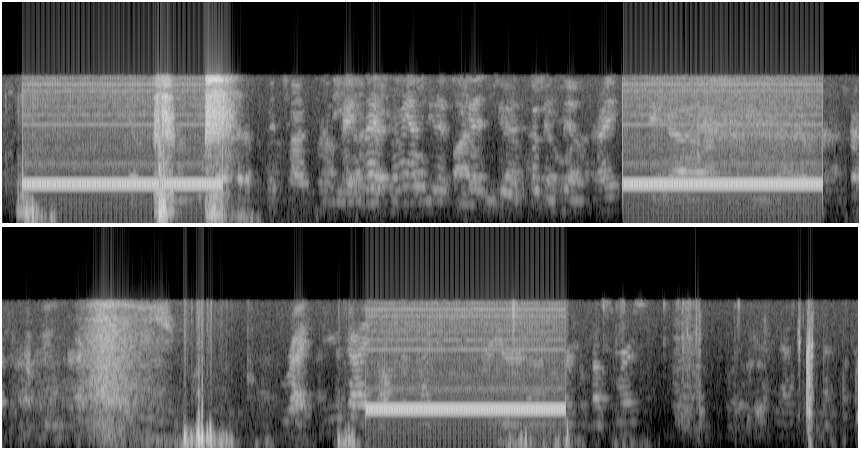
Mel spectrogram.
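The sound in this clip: Telephone ringback tone as a call is transferred to voicemail: three steady ring bursts of about two seconds each, evenly spaced by roughly four-second gaps holding quieter, muffled sounds.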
